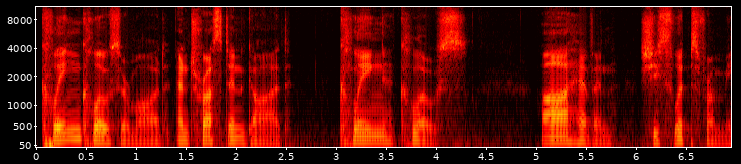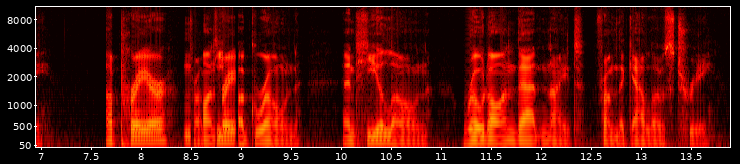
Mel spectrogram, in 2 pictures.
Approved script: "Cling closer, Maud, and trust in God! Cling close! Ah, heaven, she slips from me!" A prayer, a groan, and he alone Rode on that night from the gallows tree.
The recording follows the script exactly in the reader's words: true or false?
false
